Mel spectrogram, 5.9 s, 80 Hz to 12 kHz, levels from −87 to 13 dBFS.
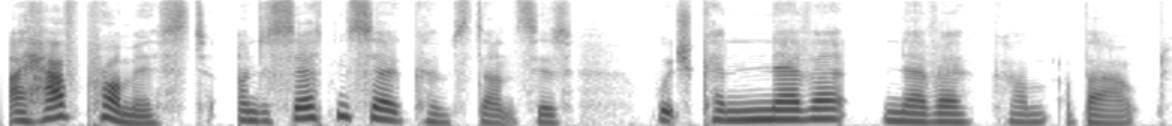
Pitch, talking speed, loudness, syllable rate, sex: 190 Hz, 125 wpm, -23 LUFS, 4.6 syllables/s, female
